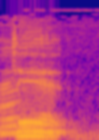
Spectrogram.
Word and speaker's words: accident: Now that next C, we haven't talked about this yet, but that next C is going to make a sound like an S. Uh-huh. Accident.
